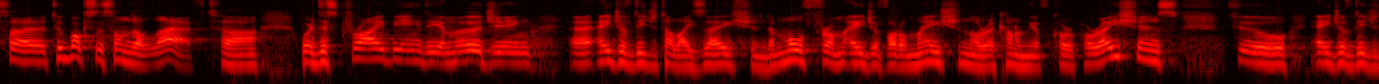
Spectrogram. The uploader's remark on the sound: IFE Grand Challenge Lecture, recorded 1 March 2019 at QUT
